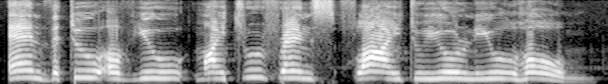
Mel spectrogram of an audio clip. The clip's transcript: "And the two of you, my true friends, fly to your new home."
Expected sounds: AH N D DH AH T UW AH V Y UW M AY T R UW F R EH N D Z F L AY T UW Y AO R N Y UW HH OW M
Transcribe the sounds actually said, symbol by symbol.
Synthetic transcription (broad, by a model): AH N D DH AH T UW AH V Y UW M AY T R UW F R EH N D Z F L AY T UW Y AO R N Y UW HH OW M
